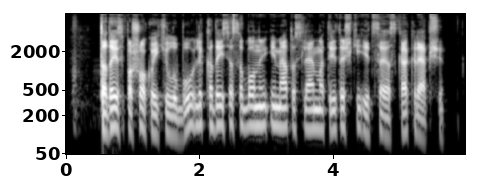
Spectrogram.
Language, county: Lithuanian, Vilnius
